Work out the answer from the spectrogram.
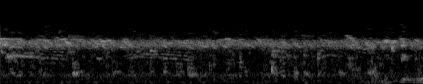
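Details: Winter-reared broiler chicks on a farm give a steady, shrill flock chorus of overlapping high peeps that runs unbroken, with a few faint lower clucks mixed in.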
